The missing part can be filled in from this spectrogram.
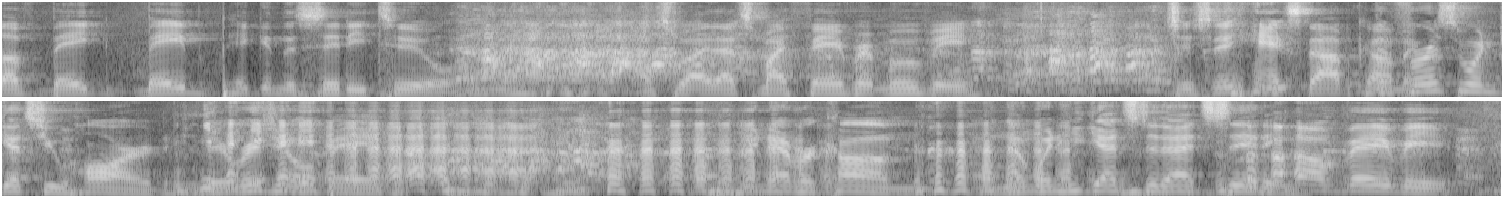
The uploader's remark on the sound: Cum Town Live at Skankfest (Live Show)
